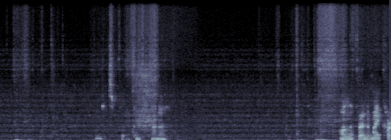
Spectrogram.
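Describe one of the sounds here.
A paper card slides and rustles on a table.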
